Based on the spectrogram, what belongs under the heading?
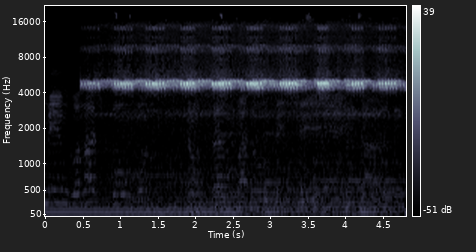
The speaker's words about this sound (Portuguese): Você sabe que vai ficar esse silêncio aí, né, cara? Esse silêncio vai ficar aí. Foi o grilo.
